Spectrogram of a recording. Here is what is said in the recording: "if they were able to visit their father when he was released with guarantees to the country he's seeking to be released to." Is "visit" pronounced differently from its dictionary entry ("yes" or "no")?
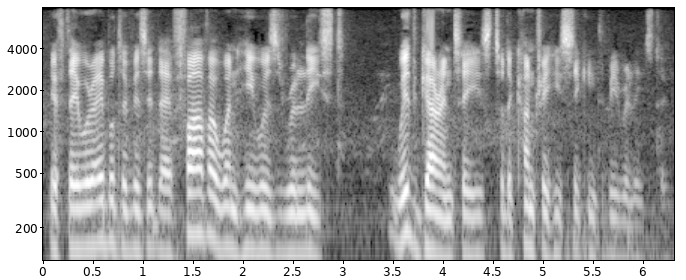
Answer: no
